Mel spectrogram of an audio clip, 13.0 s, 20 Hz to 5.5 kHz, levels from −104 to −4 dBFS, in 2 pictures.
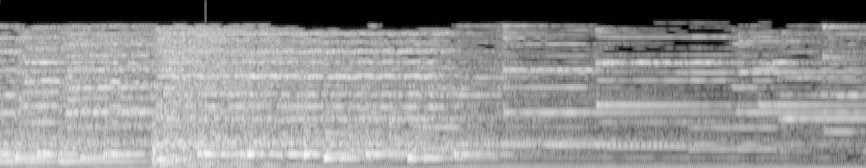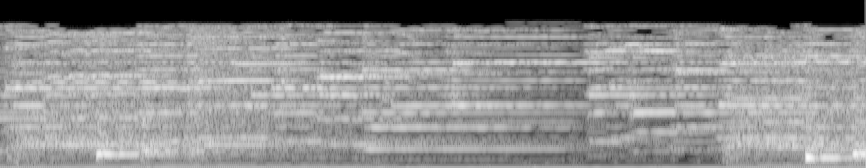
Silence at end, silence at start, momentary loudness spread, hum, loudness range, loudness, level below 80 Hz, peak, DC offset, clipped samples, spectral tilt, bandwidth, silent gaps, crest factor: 0 s; 0 s; 10 LU; none; 8 LU; -17 LUFS; -40 dBFS; 0 dBFS; 2%; under 0.1%; -9 dB/octave; 4 kHz; none; 18 dB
